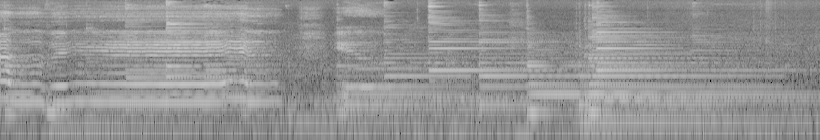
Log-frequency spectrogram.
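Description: A woman sings a long held note, with vibrato near its end, over a steel-string acoustic guitar. Then the guitar strums two ringing chords that fade away as the song closes.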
